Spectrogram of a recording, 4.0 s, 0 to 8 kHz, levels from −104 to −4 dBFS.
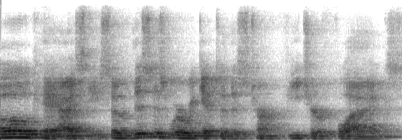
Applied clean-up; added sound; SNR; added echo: none; none; none; reverberation time 0.7 s.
